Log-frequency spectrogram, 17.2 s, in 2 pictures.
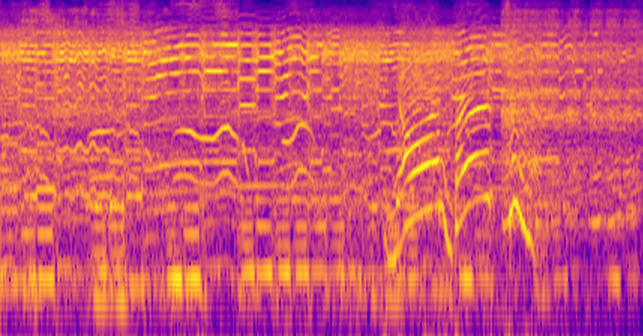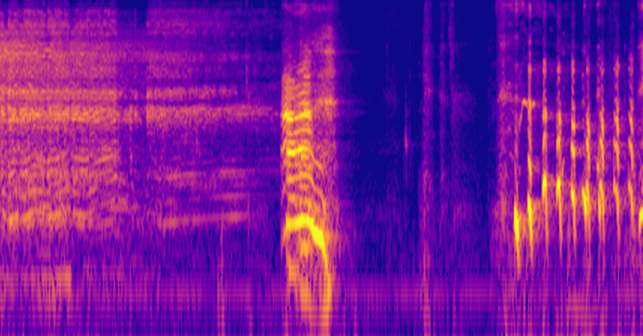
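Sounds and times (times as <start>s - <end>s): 
laughter: 0.0s - 10.4s, 15.2s - 17.1s
person clearing throat: 12.4s - 13.2s.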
